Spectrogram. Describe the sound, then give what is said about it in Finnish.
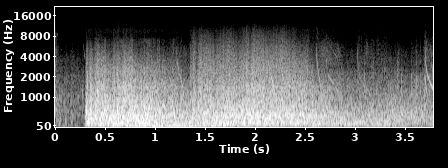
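A bridge explodes with a sudden, loud blast, followed by a dense, rumbling roar that holds for several seconds and only slowly begins to fade. No voices are heard. “Silta räjähtää!”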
